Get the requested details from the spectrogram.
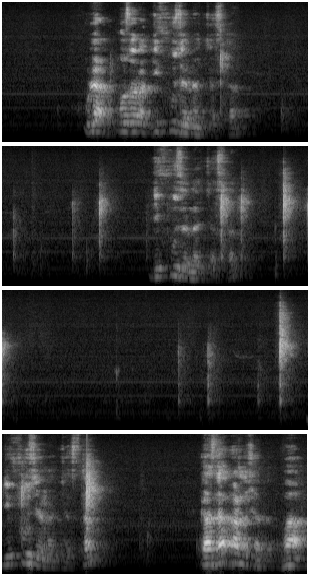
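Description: An elderly man speaks calmly, explaining in pauses, close by.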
